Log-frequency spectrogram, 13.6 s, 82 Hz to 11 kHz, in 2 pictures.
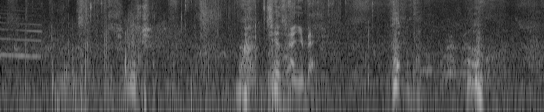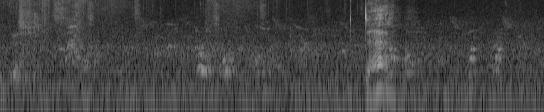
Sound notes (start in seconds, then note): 0.0 siren wails; 0.9 pattering footsteps; 4.8 suspect grunts; 10.0 distant dog barks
